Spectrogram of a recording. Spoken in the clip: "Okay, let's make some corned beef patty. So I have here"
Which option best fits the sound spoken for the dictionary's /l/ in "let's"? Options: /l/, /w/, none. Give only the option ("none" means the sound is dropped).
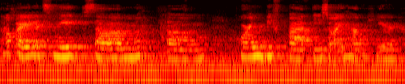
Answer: /l/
